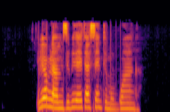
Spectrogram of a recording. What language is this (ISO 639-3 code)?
lug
